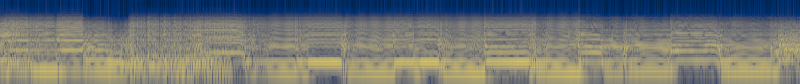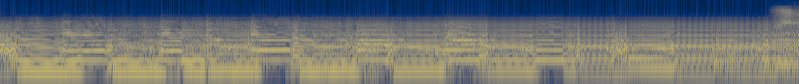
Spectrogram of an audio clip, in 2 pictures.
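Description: Electric guitar through a unique fuzz pedal with a pronounced filter, playing a steady riff of repeated notes; the tone is waspy, gated and spitty, loud and close throughout.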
